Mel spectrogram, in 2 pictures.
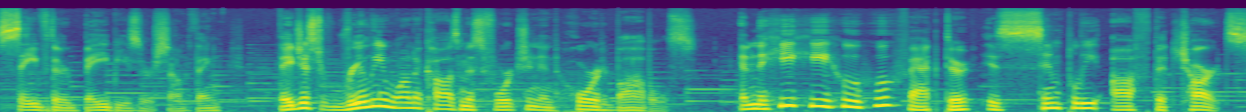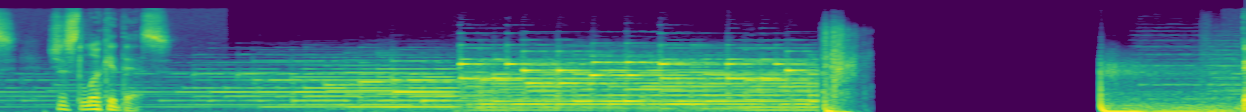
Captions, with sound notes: save their babies or something. They just really want to cause misfortune and hoard baubles. And the heeheehoohoo factor is simply off the charts. Just look at this. [delightful piano music] [a smack, followed by silence]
